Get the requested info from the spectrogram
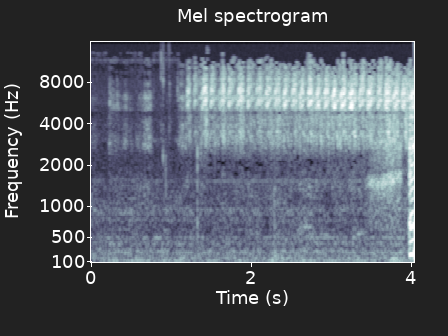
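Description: Stampin' Blends alcohol marker rubbing on white cardstock as a small stamped image is coloured in: faint, rapid scratchy strokes that start about a second in and grow slightly louder.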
